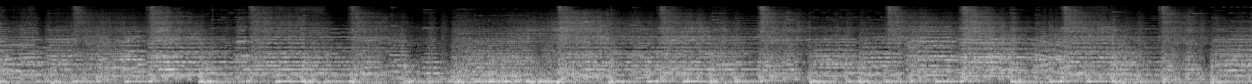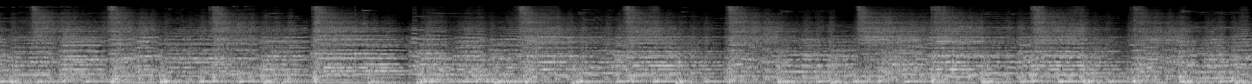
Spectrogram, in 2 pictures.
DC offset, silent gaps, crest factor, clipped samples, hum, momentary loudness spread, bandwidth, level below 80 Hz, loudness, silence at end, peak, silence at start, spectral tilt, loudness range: under 0.1%; none; 16 dB; under 0.1%; none; 3 LU; 16.5 kHz; -34 dBFS; -18 LUFS; 0 s; -2 dBFS; 0 s; -5.5 dB/octave; 1 LU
